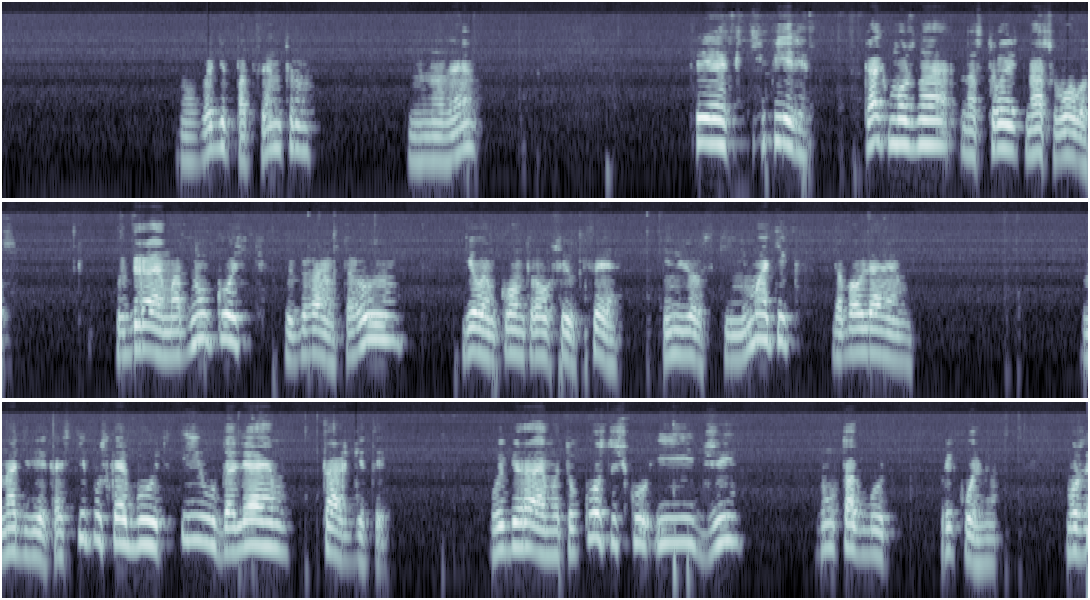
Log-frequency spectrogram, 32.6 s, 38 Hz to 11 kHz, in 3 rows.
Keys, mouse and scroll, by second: 4.7 shift+middle click, 6.2-7.5 middle drag, 8.1 shift+middle click, 8.7-10.3 middle drag, 12.1 click, 14.0 shift+click, 16.5 ctrl+shift+c, 19.7 click, 20.9 click, 24.2 click, 26.1 click, 28.3 g, 31.7 click.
